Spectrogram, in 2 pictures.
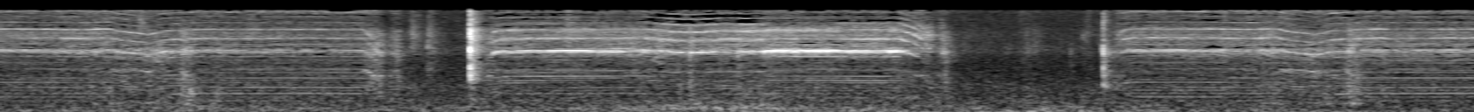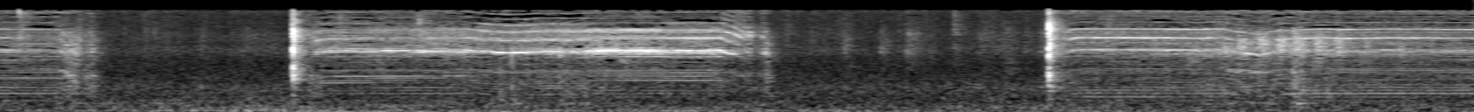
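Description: Electric retractable landing gear of an X-Swift model glider cycling up and down several times: a small geared motor whines for about two seconds per stroke, its pitch sliding as it loads and unloads, with short pauses between strokes and a sharp click as the gear reaches an end stop.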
